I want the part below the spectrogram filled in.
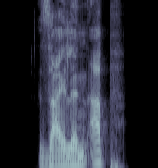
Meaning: inflection of abseilen: 1. first/third-person plural present 2. first/third-person plural subjunctive I
- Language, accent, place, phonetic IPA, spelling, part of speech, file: German, Germany, Berlin, [ˌzaɪ̯lən ˈap], seilen ab, verb, De-seilen ab.ogg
